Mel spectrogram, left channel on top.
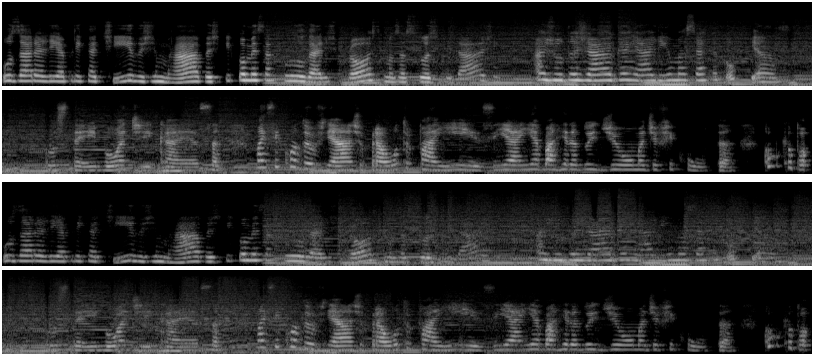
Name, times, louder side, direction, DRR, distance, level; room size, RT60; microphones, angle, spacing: voice 1, 0.0-5.0 5.3-7.8, left 7 dB, 85° left, 0.3 m, -28 dB
sound 1, 2.6-14.1, left 1 dB, 50° right, 1.0 m, -37 dB
voice 2, 8.1-16.1, left 3 dB, 45° left, 0.7 m, -32 dB
2.9 x 2.1 x 2.3 m
head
